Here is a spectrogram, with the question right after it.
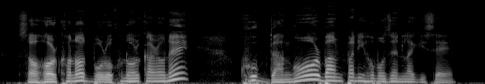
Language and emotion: Assamese, fearful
